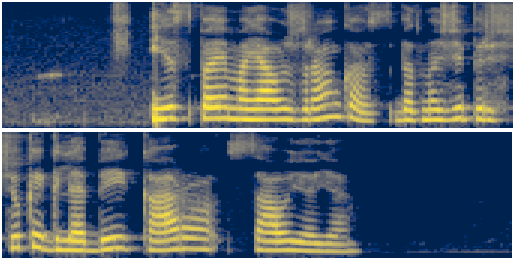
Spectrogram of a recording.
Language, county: Lithuanian, Vilnius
